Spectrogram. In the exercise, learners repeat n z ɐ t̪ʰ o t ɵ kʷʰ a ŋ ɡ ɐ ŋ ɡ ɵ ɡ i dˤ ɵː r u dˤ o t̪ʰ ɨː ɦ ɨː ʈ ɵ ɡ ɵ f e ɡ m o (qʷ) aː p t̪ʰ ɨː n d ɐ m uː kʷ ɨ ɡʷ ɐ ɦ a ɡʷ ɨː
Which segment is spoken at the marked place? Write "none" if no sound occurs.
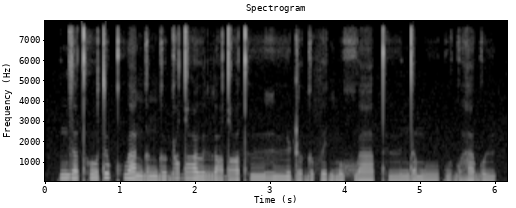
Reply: xʷ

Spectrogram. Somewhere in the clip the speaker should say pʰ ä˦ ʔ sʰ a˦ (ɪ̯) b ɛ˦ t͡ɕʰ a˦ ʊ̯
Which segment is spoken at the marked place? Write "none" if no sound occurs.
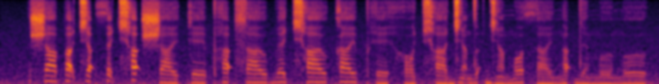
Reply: ʊ̯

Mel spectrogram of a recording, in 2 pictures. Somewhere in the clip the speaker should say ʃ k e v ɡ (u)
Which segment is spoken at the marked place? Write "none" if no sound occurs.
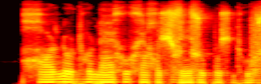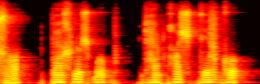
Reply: o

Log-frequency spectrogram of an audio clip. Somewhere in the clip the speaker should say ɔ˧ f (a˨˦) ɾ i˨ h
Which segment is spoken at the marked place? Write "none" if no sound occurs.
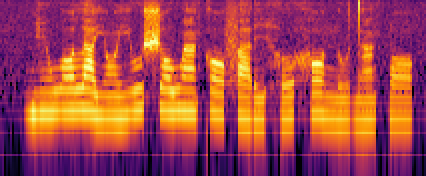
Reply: a˨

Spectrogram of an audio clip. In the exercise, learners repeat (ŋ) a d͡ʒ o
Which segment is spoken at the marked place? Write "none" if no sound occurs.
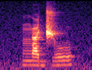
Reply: ŋ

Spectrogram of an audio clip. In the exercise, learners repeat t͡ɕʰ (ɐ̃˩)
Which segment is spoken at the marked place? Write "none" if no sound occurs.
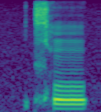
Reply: æ̃˩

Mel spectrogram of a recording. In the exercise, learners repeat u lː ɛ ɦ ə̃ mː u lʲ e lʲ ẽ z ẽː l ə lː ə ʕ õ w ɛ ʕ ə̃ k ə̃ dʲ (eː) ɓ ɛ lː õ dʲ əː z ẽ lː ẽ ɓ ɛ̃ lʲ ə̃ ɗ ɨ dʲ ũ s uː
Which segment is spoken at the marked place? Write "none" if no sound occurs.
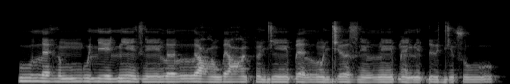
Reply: ẽː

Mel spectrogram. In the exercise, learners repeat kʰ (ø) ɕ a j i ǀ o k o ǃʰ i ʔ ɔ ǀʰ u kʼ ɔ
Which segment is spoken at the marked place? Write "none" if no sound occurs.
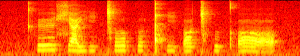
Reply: ø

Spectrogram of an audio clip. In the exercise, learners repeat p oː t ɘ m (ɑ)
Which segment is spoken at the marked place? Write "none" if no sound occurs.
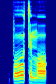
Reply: ɔ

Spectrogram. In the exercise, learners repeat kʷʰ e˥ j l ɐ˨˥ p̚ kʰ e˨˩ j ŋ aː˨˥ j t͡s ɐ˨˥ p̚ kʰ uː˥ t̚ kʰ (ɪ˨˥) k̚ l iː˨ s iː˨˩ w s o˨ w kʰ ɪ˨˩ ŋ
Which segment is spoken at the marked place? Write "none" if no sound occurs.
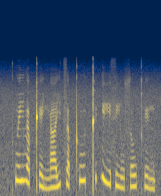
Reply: ɪ˥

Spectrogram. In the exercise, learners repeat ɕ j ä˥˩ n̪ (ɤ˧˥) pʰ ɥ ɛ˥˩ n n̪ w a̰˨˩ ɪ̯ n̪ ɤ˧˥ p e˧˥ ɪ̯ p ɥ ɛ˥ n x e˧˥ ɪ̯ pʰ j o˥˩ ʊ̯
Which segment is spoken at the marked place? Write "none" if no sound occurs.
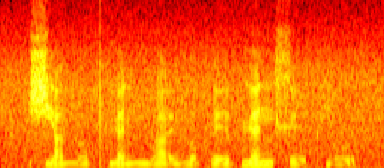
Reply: ɤ˧˥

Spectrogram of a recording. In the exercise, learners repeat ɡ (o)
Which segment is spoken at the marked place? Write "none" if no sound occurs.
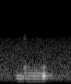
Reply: o̤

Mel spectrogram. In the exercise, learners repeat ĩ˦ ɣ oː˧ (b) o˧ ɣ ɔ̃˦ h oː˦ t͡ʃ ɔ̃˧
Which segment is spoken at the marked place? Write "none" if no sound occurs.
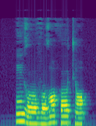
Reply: v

